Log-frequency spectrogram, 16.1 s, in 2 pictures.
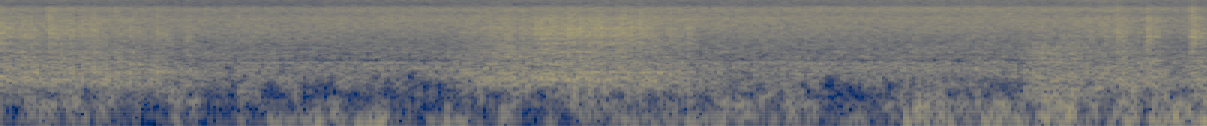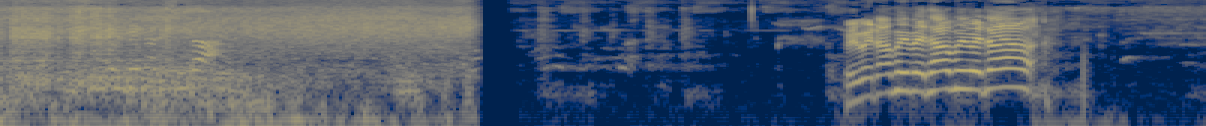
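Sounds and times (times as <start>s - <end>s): steady rushing hiss: 0.0s - 11.2s.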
